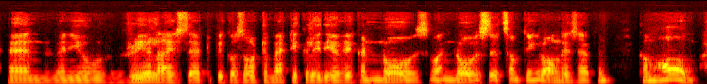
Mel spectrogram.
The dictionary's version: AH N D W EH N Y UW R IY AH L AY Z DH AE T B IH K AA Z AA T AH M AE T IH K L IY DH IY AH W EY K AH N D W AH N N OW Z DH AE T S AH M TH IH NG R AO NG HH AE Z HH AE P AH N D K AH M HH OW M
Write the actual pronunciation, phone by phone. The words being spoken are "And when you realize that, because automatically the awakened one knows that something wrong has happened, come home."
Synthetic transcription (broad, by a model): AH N D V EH N Y UW R IY AH L AY Z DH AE T B IH K AA Z AA T AH M AE T IH K L IY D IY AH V EY K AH N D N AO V N OW Z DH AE T S AH M T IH NG R AO NG HH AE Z HH AE P AH N D K AH M HH OW M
